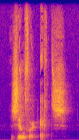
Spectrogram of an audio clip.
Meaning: silver ore
- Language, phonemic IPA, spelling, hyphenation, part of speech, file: Dutch, /ˈzɪl.vərˌɛrts/, zilvererts, zil‧ver‧erts, noun, Nl-zilvererts.ogg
